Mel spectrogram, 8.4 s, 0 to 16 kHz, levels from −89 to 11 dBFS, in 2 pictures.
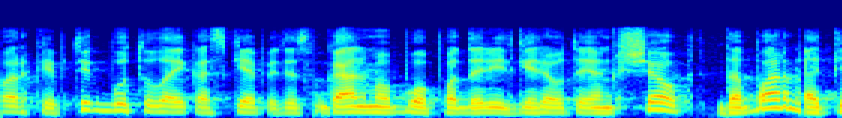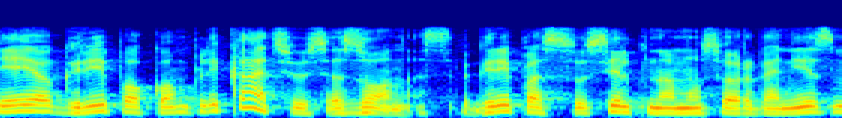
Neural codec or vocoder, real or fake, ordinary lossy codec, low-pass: codec, 16 kHz, 8 kbps, FreqCodec, larger model; fake; MP3, 96 kbps; 7.2 kHz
